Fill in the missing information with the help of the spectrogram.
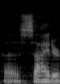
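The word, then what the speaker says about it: CIDR: uh it's called slider cider no notation class interdomain routing pronounce cider uh so it's the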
